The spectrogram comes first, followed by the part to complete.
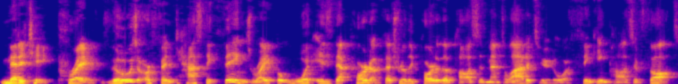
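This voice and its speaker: Lively intonation from a man at a fairly high pitch and moderate pace. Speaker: chiropractor. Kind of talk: health talk to camera. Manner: animated.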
